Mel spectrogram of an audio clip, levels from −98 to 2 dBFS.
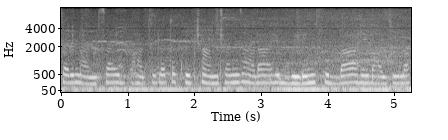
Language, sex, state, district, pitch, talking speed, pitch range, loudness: Marathi, female, Maharashtra, Mumbai Suburban, 230 Hz, 170 wpm, 220-235 Hz, -16 LUFS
